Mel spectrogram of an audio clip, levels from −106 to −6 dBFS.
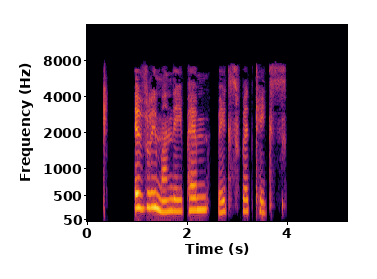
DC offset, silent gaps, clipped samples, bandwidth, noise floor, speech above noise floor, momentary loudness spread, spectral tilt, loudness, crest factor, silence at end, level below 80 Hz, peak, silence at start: under 0.1%; 0.43-0.94 s, 1.94-1.99 s, 2.47-2.62 s, 3.31-3.37 s, 3.60-3.64 s; under 0.1%; 7.6 kHz; under -90 dBFS; over 65 dB; 15 LU; -5 dB/octave; -25 LUFS; 26 dB; 1.25 s; -72 dBFS; -2 dBFS; 0.35 s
